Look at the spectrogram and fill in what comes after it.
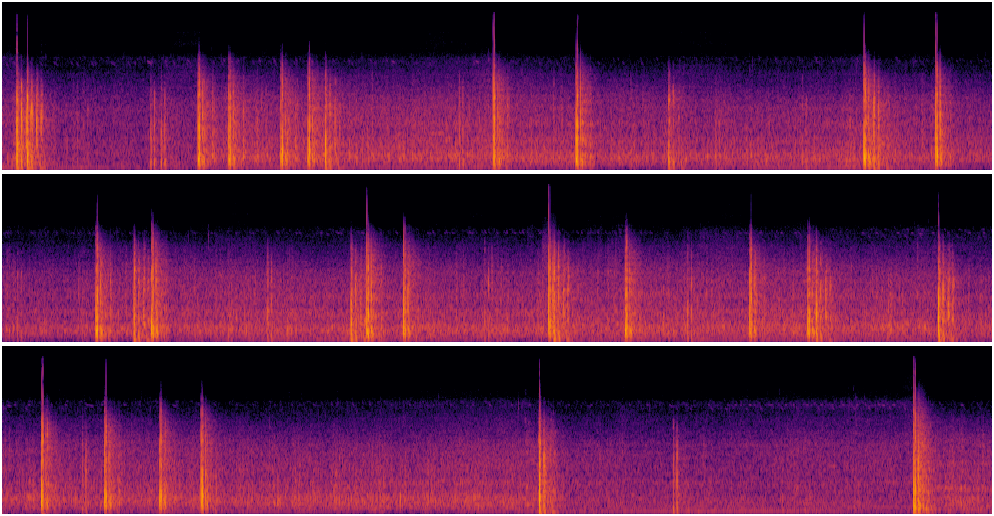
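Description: Aerial firework shells bursting, about thirty sharp bangs in an uneven stream, some in quick clusters of two or three, with a steady rumble between them.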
